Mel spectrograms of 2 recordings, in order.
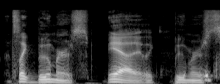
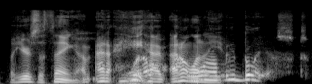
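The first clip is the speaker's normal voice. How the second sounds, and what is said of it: Put-on Southern American accent. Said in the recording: “using a Southern accent, which is kind of what I'm doing”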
